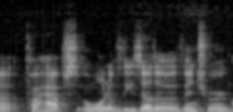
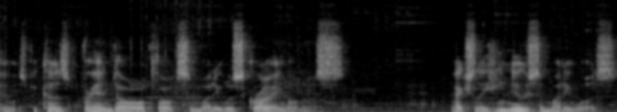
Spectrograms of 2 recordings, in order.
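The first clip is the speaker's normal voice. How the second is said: hushed, close, gentle, soft confiding whisper; 8 dB quieter than usual. Leaning in with an arm round a companion's shoulder: gentle whisper. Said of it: "very gently whisper".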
